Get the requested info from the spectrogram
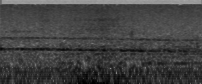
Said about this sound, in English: Sorry, I'm distracted by the siren. I just can't help it. I hear a siren and my mind goes all kind of places.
